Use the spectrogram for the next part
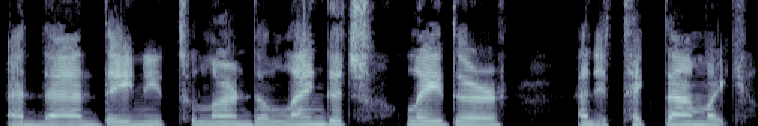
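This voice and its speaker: Speaking slowly in a mid-range, fry-tinged voice, this young podcast host shares something personal, often pausing, trailing off and starting again amid plenty of fillers. Her tone is fairly even. She comes from the Kurdish region of Turkey, Kurdish is her first language, and the audio is close and dry with no room sound.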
